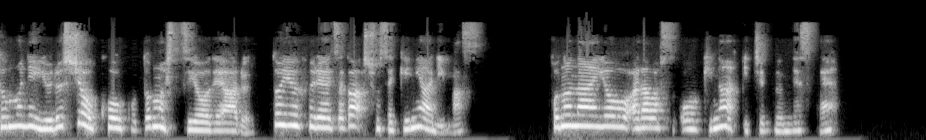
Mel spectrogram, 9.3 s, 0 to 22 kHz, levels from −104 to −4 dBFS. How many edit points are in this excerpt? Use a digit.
1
